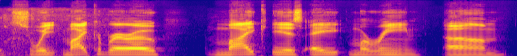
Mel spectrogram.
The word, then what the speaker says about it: Cabrero: Um Cabrero. So, C A B R E R O. Sweet. Mike Cabrero.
